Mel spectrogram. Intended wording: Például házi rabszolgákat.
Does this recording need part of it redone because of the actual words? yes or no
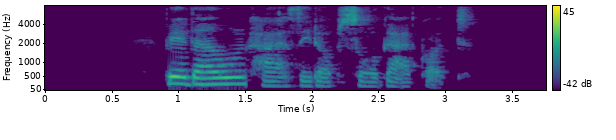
no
